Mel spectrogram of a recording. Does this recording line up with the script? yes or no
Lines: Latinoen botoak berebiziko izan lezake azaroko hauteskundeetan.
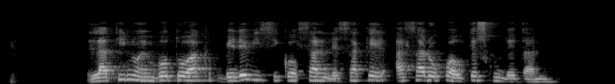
yes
